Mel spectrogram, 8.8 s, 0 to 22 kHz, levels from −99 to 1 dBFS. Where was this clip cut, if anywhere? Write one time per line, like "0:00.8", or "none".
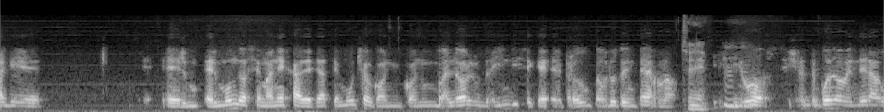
0:05.5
